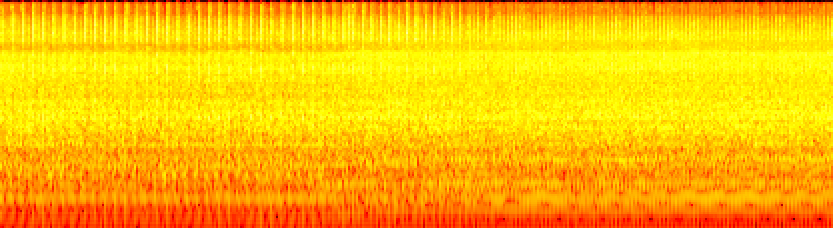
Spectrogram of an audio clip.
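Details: Neglected Honda Harmony II push mower after tightening a leaking carburetor bowl: small single-cylinder runs at a fast, even beat, holding steady speed with no missing or surging; running properly.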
